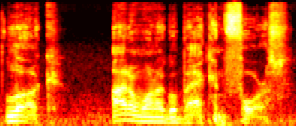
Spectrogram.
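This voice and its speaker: A man's voice: lowish voice, lively intonation, fairly quick, a little mellow, a little hiss or hum, natural voice. A man playing a wary, dryly diplomatic wrestling show boss in a video game. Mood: dry, placating. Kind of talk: scripted video game cutscene acting.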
